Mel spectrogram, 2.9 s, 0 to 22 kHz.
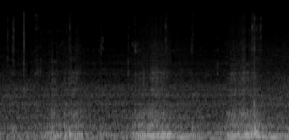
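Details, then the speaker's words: Carbureted 1988 Toyota Corolla that the seller claimed had a bad motor, soon after starting, cooling fan blaring: lumpy uneven idle with three blips that rise and sag unevenly; rough running that smooths after about two minutes, spark plugs unchecked. "it's gonna sound like [ __ ] when it starts trust me she's running rough i mean rough with a capital rough"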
